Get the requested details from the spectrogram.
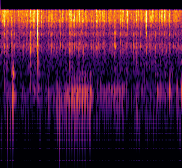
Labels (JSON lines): {"label": "biophony", "recorder": "HydroMoth"}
